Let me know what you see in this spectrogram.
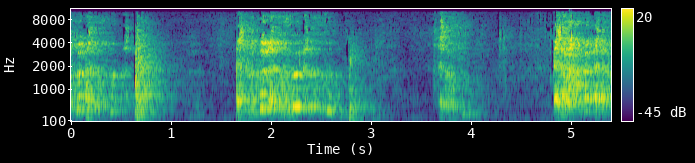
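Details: A person coughing: about six loud, harsh cough bursts at irregular intervals, each fading before the next.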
